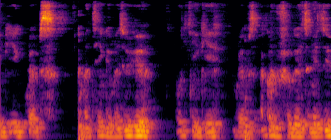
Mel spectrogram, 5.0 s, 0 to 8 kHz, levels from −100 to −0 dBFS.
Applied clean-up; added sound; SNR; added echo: classical method WPE with log-MMSE.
